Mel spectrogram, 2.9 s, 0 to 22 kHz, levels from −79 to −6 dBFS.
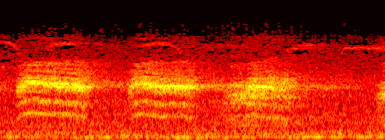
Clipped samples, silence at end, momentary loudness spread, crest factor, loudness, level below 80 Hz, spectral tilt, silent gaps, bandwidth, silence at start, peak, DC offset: under 0.1%; 0 s; 10 LU; 14 dB; -21 LUFS; -46 dBFS; -3 dB/octave; none; 11.5 kHz; 0 s; -10 dBFS; under 0.1%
